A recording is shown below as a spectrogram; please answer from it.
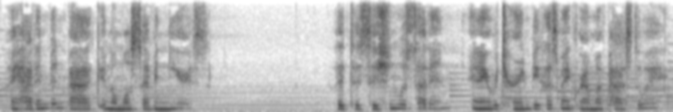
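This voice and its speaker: A woman in her twenties from New York City, whose first language is Chinese, reading a reflective personal voice-over in a soft, measured way. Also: a little high. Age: 20s. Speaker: narrator. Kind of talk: scripted personal narration.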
